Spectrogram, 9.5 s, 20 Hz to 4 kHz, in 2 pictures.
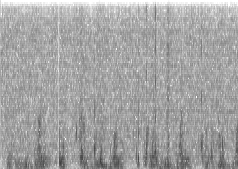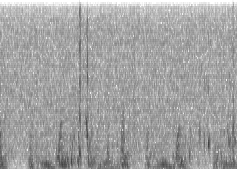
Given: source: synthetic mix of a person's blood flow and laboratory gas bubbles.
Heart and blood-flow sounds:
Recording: Doppler ultrasound of blood flow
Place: precordium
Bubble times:
1.49-1.72 s: bubbles
1.85-2.08 s: bubbles
2.69-2.81 s: bubbles
2.85-3.17 s: bubbles
3.31-3.41 s: bubbles
3.97-4.08 s: bubbles
4.18-4.51 s: bubbles
6.14-6.62 s: bubbles
6.88-6.97 s: bubbles
8.51-8.60 s: bubbles
8.71-8.99 s: bubbles
9.20-9.49 s: bubbles
From the record:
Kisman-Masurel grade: 233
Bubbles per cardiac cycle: several, 3 to 8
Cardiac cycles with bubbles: 50 to 99%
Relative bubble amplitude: loud (0.450 to 0.775)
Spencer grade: 3 (all of the cardiac periods contain showers or single bubble signals, but not dominating or overriding the cardiac motion signals)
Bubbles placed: only in the low amplitude regions of the cardiac cycle

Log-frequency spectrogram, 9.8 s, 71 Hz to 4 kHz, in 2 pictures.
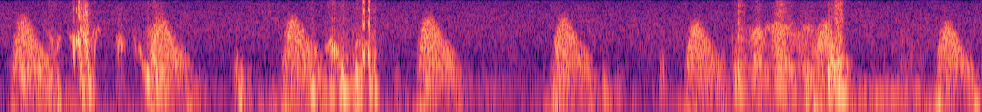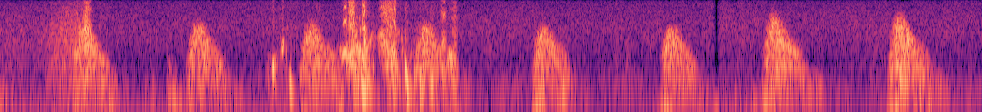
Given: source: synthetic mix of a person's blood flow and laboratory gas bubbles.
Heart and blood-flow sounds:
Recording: Doppler ultrasound of blood flow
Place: subclavian vein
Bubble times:
0.23-0.52 s: bubbles
0.57-0.89 s: bubbles
1.53-1.92 s: bubbles
3.65-4.26 s: bubbles
6.24-6.41 s: bubbles
6.48-6.53 s: bubbles
6.59-7.22 s: bubbles
From the record:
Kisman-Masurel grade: 223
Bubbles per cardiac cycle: several, 3 to 8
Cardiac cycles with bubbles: 10 to 50%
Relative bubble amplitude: loud (0.450 to 0.775)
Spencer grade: 2 (many but less than half of the cardiac periods contain bubble signals, singularly or in groups)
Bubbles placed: anywhere in the cardiac cycle

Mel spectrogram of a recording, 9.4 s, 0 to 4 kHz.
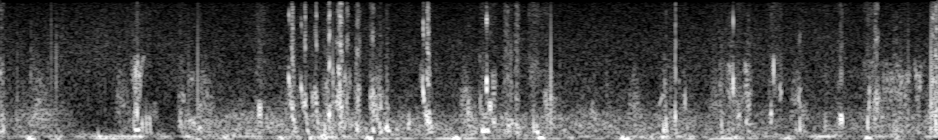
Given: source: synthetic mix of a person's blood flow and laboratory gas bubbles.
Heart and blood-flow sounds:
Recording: Doppler ultrasound of blood flow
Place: subclavian vein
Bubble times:
0.00-0.08 s: bubbles
1.30-1.59 s: bubbles
1.77-2.04 s: bubbles
2.54-2.71 s: bubbles
2.85-3.62 s: bubbles
3.70-3.94 s: bubbles
4.06-4.13 s: bubbles
4.19-4.35 s: bubbles
4.64-5.22 s: bubbles
5.28-5.51 s: bubbles
5.90-5.96 s: bubbles
6.58-6.89 s: bubbles
7.17-7.53 s: bubbles
7.68-7.84 s: bubbles
7.94-8.07 s: bubbles
8.23-8.29 s: bubbles
8.37-8.46 s: bubbles
8.63-9.39 s: bubbles
From the record:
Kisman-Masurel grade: 233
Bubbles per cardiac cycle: several, 3 to 8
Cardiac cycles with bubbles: 50 to 99%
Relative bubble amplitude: loud (0.450 to 0.775)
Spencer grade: 3 (all of the cardiac periods contain showers or single bubble signals, but not dominating or overriding the cardiac motion signals)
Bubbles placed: anywhere in the cardiac cycle

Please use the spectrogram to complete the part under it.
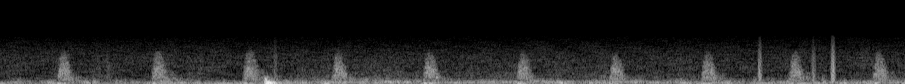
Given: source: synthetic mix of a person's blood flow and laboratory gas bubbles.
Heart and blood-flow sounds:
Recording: Doppler ultrasound of blood flow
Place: subclavian vein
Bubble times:
no bubbles
From the record:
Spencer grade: 0 (complete lack of bubble signals)

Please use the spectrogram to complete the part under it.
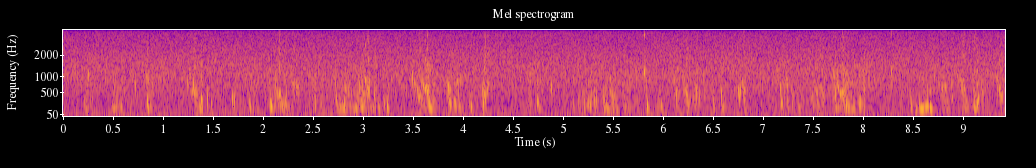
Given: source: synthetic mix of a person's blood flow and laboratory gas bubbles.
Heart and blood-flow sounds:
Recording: Doppler ultrasound of blood flow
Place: subclavian vein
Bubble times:
0.19-0.35 s: bubbles
0.47-0.60 s: bubbles
0.69-0.76 s: bubbles
0.79-0.93 s: bubbles
1.20-1.52 s: bubbles
1.64-1.75 s: bubbles
1.83-1.98 s: bubbles
2.03-2.39 s: bubbles
2.44-2.65 s: bubbles
2.71-3.29 s: bubbles
3.45-3.76 s: bubbles
3.81-4.02 s: bubbles
4.04-4.31 s: bubbles
4.64-4.82 s: bubbles
4.85-4.94 s: bubbles
5.07-5.87 s: bubbles
5.92-6.03 s: bubbles
6.08-6.67 s: bubbles
6.72-6.88 s: bubbles
7.10-7.64 s: bubbles
7.66-8.12 s: bubbles
8.24-8.31 s: bubbles
8.44-9.21 s: bubbles
9.30-9.43 s: bubbles
From the record:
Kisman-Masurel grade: 343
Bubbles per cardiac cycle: rolling drumbeat, 9 or more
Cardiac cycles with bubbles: 100%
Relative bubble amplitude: loud (0.450 to 0.775)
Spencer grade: 3 (all of the cardiac periods contain showers or single bubble signals, but not dominating or overriding the cardiac motion signals)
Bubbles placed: anywhere in the cardiac cycle

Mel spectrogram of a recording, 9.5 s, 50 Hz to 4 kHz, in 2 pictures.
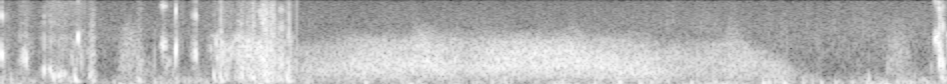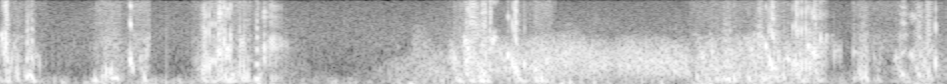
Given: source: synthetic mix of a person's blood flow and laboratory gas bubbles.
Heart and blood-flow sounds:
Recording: Doppler ultrasound of blood flow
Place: subclavian vein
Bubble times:
0.00-0.06 s: bubbles
0.10-0.50 s: bubbles
0.68-0.74 s: bubbles
0.80-0.93 s: bubbles
0.95-1.50 s: bubbles
4.65-4.98 s: bubbles
5.18-5.50 s: bubbles
5.70-6.21 s: bubbles
6.97-7.53 s: bubbles
8.19-8.96 s: bubbles
9.01-9.46 s: bubbles
From the record:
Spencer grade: 3 (all of the cardiac periods contain showers or single bubble signals, but not dominating or overriding the cardiac motion signals)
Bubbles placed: anywhere in the cardiac cycle

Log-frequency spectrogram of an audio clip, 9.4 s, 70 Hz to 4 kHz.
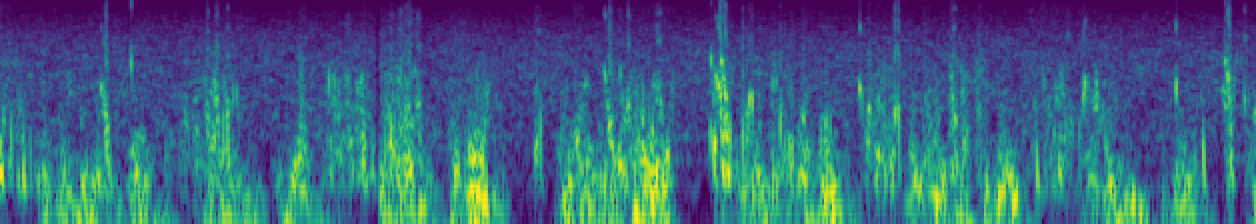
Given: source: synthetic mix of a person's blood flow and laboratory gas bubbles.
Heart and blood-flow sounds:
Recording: Doppler ultrasound of blood flow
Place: precordium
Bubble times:
0.00-0.31 s: bubbles
0.58-1.01 s: bubbles
1.51-1.81 s: bubbles
2.22-2.32 s: bubbles
2.42-3.19 s: bubbles
3.37-3.79 s: bubbles
3.99-4.09 s: bubbles
4.28-4.39 s: bubbles
4.48-5.05 s: bubbles
5.29-5.71 s: bubbles
5.75-6.25 s: bubbles
6.40-6.78 s: bubbles
6.90-6.98 s: bubbles
7.09-7.42 s: bubbles
7.71-8.37 s: bubbles
8.79-8.86 s: bubbles
8.93-9.43 s: bubbles
From the record:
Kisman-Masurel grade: 243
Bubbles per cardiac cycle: several, 3 to 8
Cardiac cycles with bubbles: 100%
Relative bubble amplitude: loud (0.450 to 0.775)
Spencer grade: 3 (all of the cardiac periods contain showers or single bubble signals, but not dominating or overriding the cardiac motion signals)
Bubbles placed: anywhere in the cardiac cycle

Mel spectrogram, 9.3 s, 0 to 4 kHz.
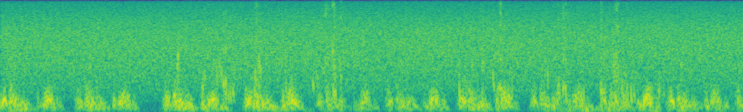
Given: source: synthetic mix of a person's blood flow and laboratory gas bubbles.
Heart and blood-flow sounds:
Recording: Doppler ultrasound of blood flow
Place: precordium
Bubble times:
2.48-2.97 s: bubbles
3.10-3.29 s: bubbles
3.48-3.68 s: bubbles
3.83-4.30 s: bubbles
5.69-5.88 s: bubbles
5.98-6.44 s: bubbles
6.81-6.88 s: bubbles
6.92-7.33 s: bubbles
7.46-7.97 s: bubbles
8.12-8.32 s: bubbles
From the record:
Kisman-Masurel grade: 332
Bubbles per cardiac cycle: rolling drumbeat, 9 or more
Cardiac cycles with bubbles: 50 to 99%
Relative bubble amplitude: moderate (0.250 to 0.450)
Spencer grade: 3 (all of the cardiac periods contain showers or single bubble signals, but not dominating or overriding the cardiac motion signals)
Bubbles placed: anywhere in the cardiac cycle

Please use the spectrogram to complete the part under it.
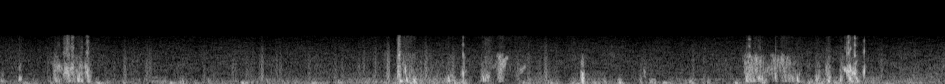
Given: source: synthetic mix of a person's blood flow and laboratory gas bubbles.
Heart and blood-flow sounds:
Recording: Doppler ultrasound of blood flow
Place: subclavian vein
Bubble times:
0.00-0.06 s: bubbles
0.18-0.23 s: bubbles
0.48-0.92 s: bubbles
3.95-4.18 s: bubbles
4.45-4.68 s: bubbles
4.80-5.28 s: bubbles
7.42-8.03 s: bubbles
8.14-8.22 s: bubbles
8.25-8.34 s: bubbles
8.38-8.69 s: bubbles
From the record:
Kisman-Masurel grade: 233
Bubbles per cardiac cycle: several, 3 to 8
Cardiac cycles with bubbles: 50 to 99%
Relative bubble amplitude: loud (0.450 to 0.775)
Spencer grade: 3 (all of the cardiac periods contain showers or single bubble signals, but not dominating or overriding the cardiac motion signals)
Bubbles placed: anywhere in the cardiac cycle

